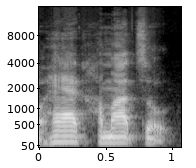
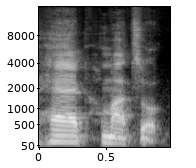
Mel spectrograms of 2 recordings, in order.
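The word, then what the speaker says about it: Chag HaMatzot: as long as it's unleavened bread okay so hag hamat that's how you pronounce it hag hamat hag hamat just want to make sure I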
